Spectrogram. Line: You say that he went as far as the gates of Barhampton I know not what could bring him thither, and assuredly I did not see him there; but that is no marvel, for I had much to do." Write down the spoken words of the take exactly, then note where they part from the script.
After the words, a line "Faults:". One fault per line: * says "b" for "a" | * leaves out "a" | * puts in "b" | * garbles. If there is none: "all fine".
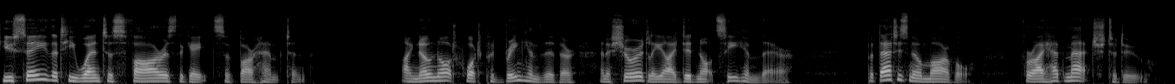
You say that he went as far as the gates of Barhampton I know not what could bring him thither, and assuredly I did not see him there; but that is no marvel, for I had match to do."
Faults:
* says "match" for "much"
